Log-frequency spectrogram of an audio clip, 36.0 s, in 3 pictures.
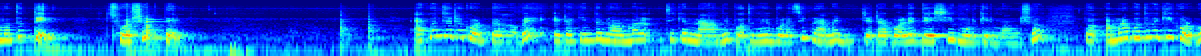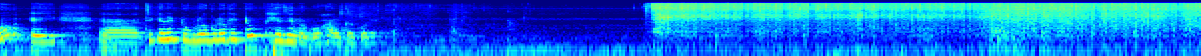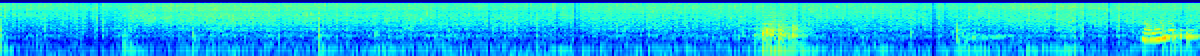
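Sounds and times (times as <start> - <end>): chicken sizzling in hot oil: 18.4 - 36.0.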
